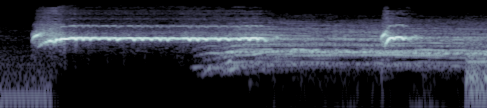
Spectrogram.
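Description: Whistle sound effect on a title card: one loud, high whistle tone that slides in after a moment of silence, wavers slightly and holds for about a second. Lower steady tones carry on under it, and a short second whistle chirp comes near the end.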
